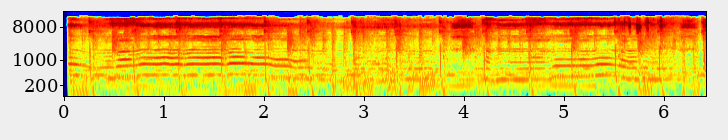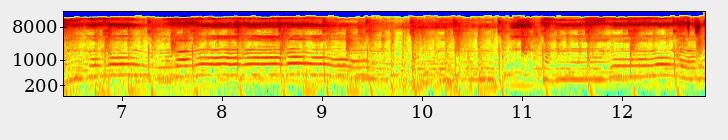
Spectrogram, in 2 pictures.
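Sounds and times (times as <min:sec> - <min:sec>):
Tamil devotional music: 0:00.0 - 0:12.8.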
